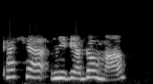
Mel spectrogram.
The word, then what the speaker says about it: Kasia Niewiadoma: also die Kasia, die heißt Kasia Niewiadoma.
